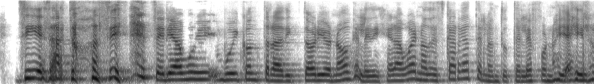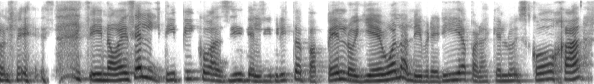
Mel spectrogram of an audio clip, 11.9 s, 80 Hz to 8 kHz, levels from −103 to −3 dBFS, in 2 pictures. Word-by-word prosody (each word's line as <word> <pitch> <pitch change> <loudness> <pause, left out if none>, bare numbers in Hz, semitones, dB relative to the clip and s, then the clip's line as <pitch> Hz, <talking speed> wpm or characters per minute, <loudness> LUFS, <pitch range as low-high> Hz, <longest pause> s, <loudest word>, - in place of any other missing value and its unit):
Sí, 280 0 +4
exacto, 270 0 +5 0.2
sí, 265 -1 +4 0.3
sería 230 0 +5
muy 245 0 0
muy 230 0 +1
contradictorio, 205 -3 0
¿no? 215 +5 -2
Que - - -6
le 180 - -2
dijera: 195 +3 -4
"Bueno, 225 -1 -3
descárgatelo 245 +3 -6
en 180 - -7
tu 180 0 -10
teléfono 190 +3 -4
y 205 - +2
ahí 210 0 +3
lo 220 +2 -1
lees". 215 0 -7 0.4
Sí, 220 0 +2
no, 210 0 +2
es 235 +5 +1
el 320 -5 +2
típico 240 +2 -5
así, 200 +1 -3
del 205 -4 -2
librito 190 +6 -6
de 240 - -5
papel. 190 +8 -2
Lo 205 - 0
llevo 190 +5 +2
a - - +3
la 310 -2 -1
librería 190 +5 -2
para 180 -5 -8
que 185 - -11
él 190 - -4
lo 195 +1 -4
escoja, 240 +6 -1
215 Hz, 200 wpm, -22 LUFS, 195-240 Hz, 0.4 s, exacto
